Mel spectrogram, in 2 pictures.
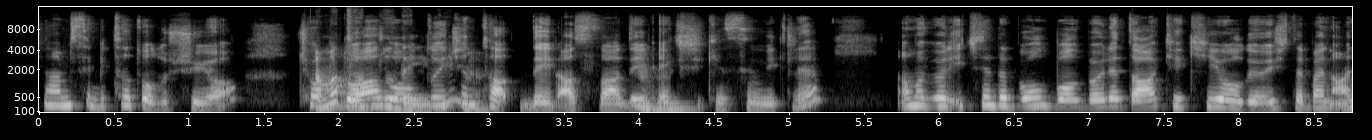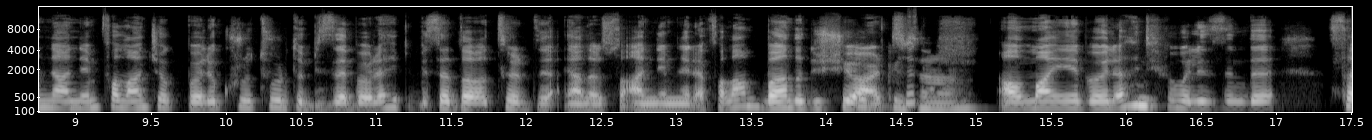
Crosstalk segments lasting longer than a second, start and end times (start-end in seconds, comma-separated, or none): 1.8-3.0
